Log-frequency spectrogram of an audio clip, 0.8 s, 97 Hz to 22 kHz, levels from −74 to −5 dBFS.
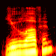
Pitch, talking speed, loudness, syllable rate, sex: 145 Hz, 240 wpm, -15 LUFS, 4.6 syllables/s, male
